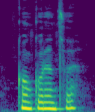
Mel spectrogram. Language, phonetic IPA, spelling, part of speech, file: Czech, [ˈkoŋkurɛnt͡sɛ], konkurence, noun, Cs-konkurence.ogg
- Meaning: competition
